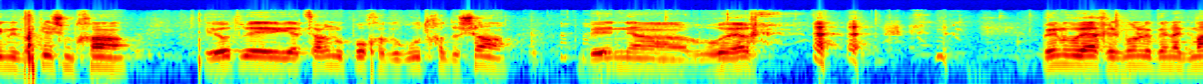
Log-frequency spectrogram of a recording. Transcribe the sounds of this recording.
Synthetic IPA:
mevakeʃimχa | hejo̞t̪vejat͡saʁnupo̞χaveʁutχad̪aʃabenaʁoea | benʁoeaχeʃbo̞nlebenaɡma

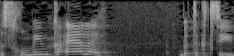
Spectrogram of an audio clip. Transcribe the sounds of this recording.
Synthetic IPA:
lesχumimkaʔele̞ | bet̪akt͡siv

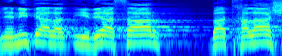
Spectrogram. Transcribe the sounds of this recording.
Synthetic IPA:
nanit̪ialajed̪easaɾ | beat̪χalaʃ

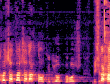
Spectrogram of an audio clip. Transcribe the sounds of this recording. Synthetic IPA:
χɾeʃeat̪aʃalaχt̪aot̪ilijot̪̚beɾo̞ʃ | biʃlaχa

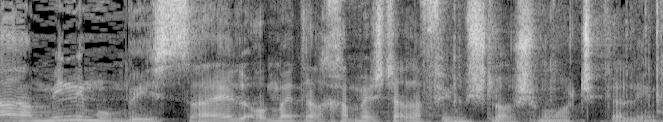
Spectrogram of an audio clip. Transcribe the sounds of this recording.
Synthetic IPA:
aʁhaminimumbeisʁae̞lo̞̰me̞dalχame̞ʃt̪alafimʃlo̞ʃmot̪ʃka̰lḭm

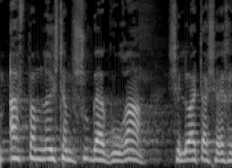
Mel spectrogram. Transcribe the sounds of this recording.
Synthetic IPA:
mʔafpaːmlo̞iʃtamʃubeaɡuʁa | ʃe̞lo̞ajt̪aʃajaχe

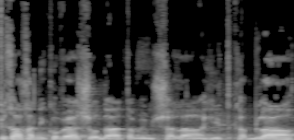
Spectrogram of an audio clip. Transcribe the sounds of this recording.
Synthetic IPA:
fiχaχaniko̞ve̞aʃeod̪aat̪hamemʃalaɦit̪kabla

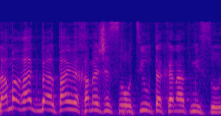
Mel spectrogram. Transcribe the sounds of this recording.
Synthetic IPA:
lamaʁakbealpaiɱveχameʃesʁeo̞t͡siut̪akanat̪misu

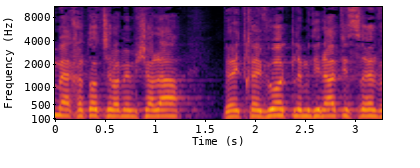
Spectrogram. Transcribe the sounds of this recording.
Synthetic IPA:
meaχlat̪o̞tʃelhame̞mʃala | veait̪χajvuot̪le̞med̪inat̪isʁae̞lv

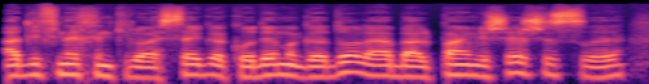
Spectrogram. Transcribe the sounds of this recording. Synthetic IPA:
ad̪lifneχenkiːluaeseɡakode̞maɡado̞lhajabealpaiɱveʃeʃesʁe̞

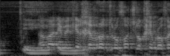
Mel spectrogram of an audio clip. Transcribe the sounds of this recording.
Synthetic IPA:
avalanimekiɾχevɾot̪ːɾufot̪ʃelokχimɾofe

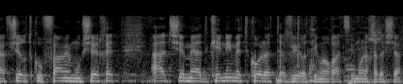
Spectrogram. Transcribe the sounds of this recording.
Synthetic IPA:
afʃeʁt̪kufame̞muʃe̞χe̞t | ʔadʃe̞meadke̞nime̞tko̞latavio̞timoʁasimunaχadaʃa

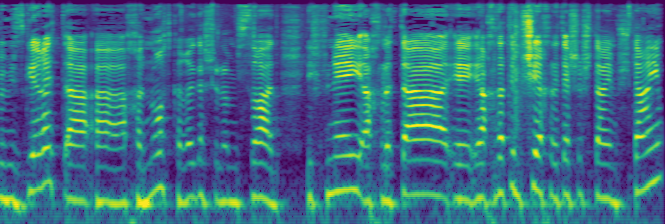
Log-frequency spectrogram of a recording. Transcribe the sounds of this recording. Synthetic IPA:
be̞mizɡe̞ʁe̞taaːχano̞tkaʁe̞ɡaʃe̞lamisʁad | lifne̞jaχlataː | χlat̪atemʃe̞χle̞te̞ʃaʃtaimʃtaim

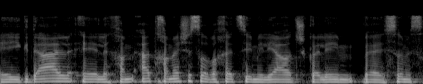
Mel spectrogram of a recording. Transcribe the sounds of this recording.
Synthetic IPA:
iɡdalːeaʔadχame̞ʃesʁevaχe̞t͡similjaʁdʃkalimbeesʁimesʁ

